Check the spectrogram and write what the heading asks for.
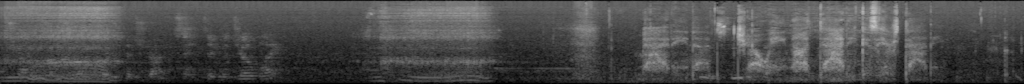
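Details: Snoring: two drawn-out, rattling snores on slow breaths, then rustling and whispered movement noise.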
